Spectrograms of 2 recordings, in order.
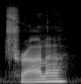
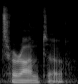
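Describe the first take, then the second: First: The word is squeezed into two short syllables. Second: The word is said with all three syllables. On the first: The speaker calls it wrong. "some people say Trana" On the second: The speaker calls it right. "and it's Toronto"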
